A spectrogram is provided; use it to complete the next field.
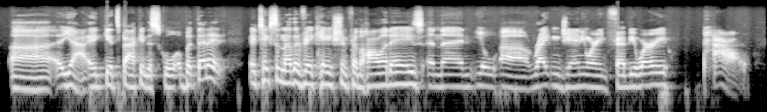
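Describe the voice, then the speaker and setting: Music plays behind a man with a fairly high-pitched voice. He keeps a moderate pace and ordinary pitch variation. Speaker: paranormal podcast co-host. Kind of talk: casual chat. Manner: loud.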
